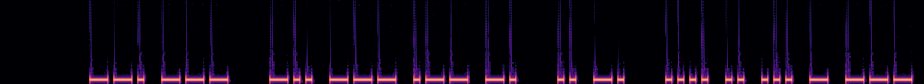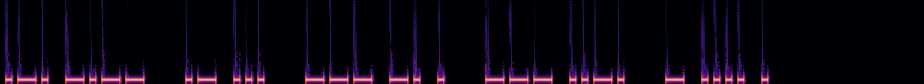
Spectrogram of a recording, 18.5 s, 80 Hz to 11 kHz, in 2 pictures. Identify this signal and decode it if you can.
Morse code, heard as a keyed tone, about 20 wpm, 700 Hz. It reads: GO DOWN IN HISTORY AS ONE OF THE
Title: Sets of 8 Words - 20wpm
